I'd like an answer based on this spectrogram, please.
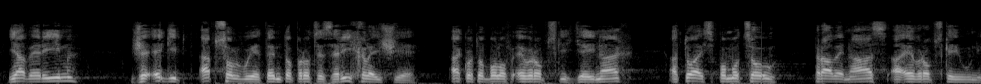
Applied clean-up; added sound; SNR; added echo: none; none; none; none.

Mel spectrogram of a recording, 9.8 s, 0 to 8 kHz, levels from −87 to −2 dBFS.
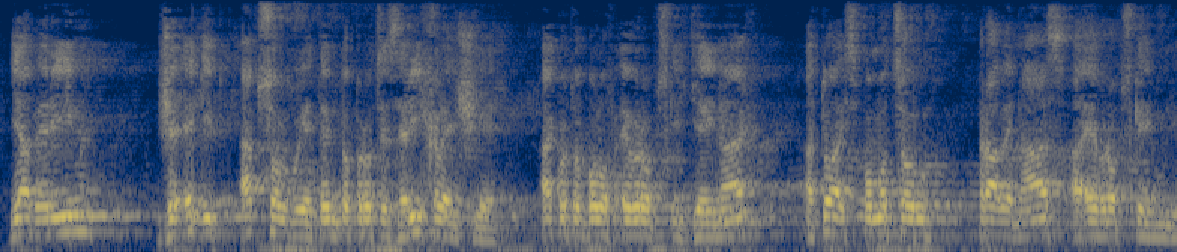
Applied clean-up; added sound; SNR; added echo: none; none; none; reverberation time 2.3 s.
